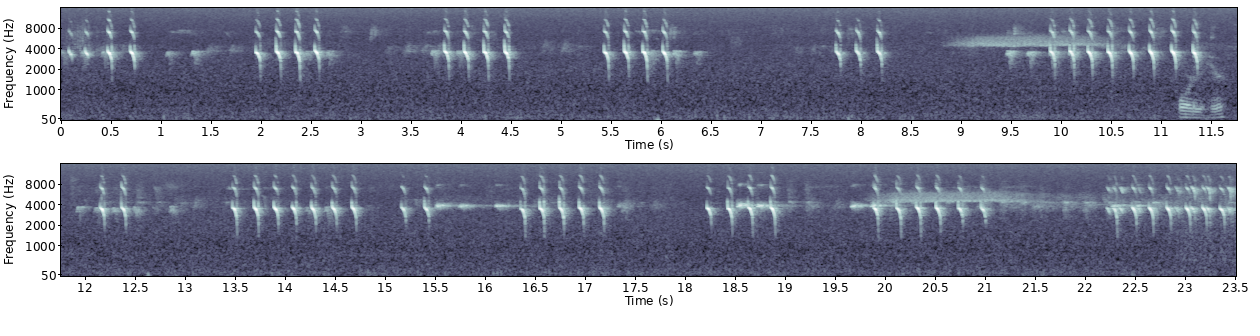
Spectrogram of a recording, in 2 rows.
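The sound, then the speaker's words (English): A bird, bird 40, gives repeated flight calls: rapid bursts of short, high-pitched notes, each cluster following the last every second or so over faint steady background noise, with one brief low sound midway. “This is bird 40, giving flight calls.”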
